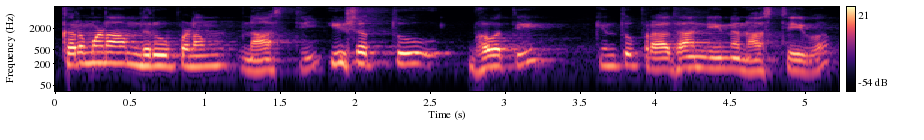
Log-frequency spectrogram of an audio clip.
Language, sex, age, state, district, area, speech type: Sanskrit, male, 45-60, Karnataka, Uttara Kannada, urban, spontaneous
